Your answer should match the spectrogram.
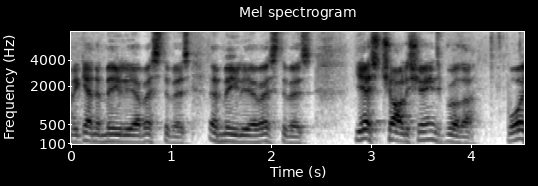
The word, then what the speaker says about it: Emilio Estevez: were funny as that's when emilia estevez was doing the doing the rounds top of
